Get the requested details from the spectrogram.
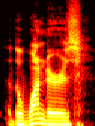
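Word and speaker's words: Oneders: that thing you do about a Beatles era band called, who was a one-hit wonder, pronounced The Wonders, but it was written as, I think they pronounced it The Oneaters.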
